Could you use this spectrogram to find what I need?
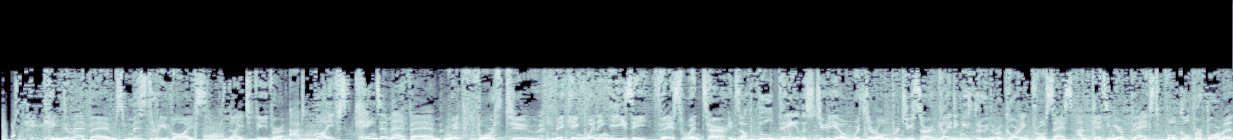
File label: Scottish English M Radio Ad, accent of scotland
